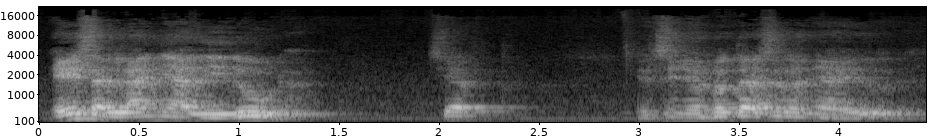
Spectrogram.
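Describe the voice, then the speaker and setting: A man preaching a sermon, animated, swinging between loud rhetorical questions and soft asides. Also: mid-range voice, brisk. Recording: very echoey room.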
